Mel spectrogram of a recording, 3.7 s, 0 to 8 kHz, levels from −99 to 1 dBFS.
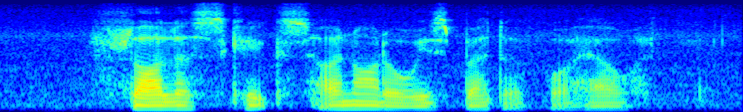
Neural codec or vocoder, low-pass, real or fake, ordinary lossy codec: none; 7.2 kHz; real; none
